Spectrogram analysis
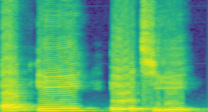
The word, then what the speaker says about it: meat: But MEAT is what? Vowel number 1, meat.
